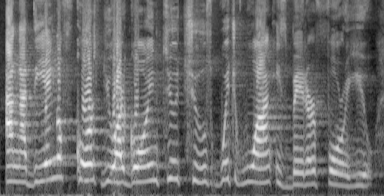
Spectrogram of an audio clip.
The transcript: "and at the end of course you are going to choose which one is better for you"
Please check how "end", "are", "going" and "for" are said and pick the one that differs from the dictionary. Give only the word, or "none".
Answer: end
